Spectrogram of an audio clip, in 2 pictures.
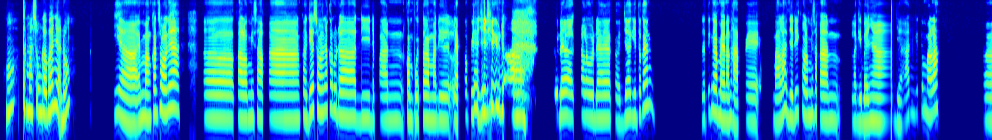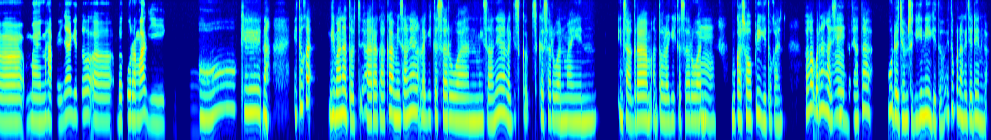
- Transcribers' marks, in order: static; tapping; laughing while speaking: "jadi udah"; distorted speech; drawn out: "Oke"
- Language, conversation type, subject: Indonesian, podcast, Bagaimana kamu mengatur waktu layar agar tidak kecanduan?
